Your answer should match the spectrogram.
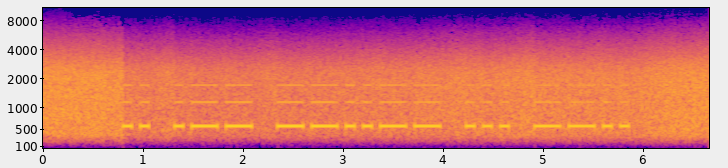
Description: Morse code, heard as a keyed tone, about 14 wpm, 570 Hz, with radio static. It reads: IW,SZ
